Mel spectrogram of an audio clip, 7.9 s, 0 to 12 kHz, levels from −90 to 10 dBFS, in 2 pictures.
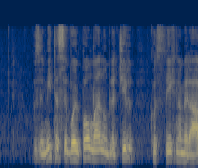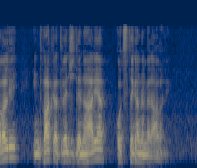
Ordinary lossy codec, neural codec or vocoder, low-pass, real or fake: none; codec, 16 kHz, 4 kbps, FunCodec, trained on Chinese and English, 50 frames a second; 7.2 kHz; fake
